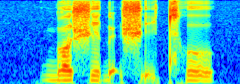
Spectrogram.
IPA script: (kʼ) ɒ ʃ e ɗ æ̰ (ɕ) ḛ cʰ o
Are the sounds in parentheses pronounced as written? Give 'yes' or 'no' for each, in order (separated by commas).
no, no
